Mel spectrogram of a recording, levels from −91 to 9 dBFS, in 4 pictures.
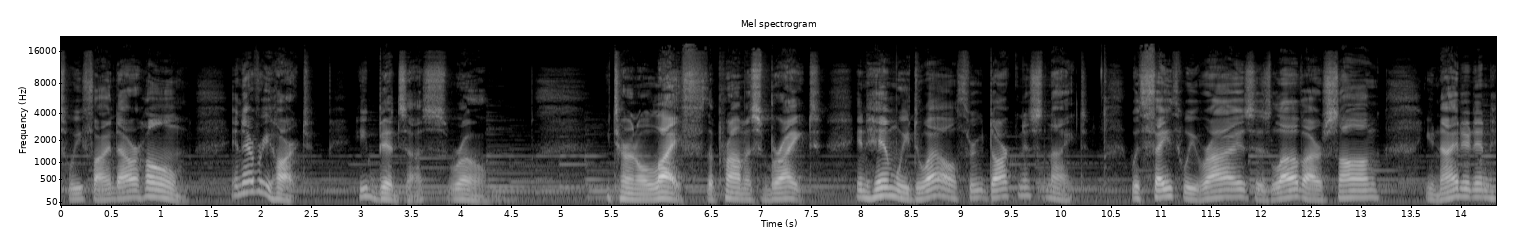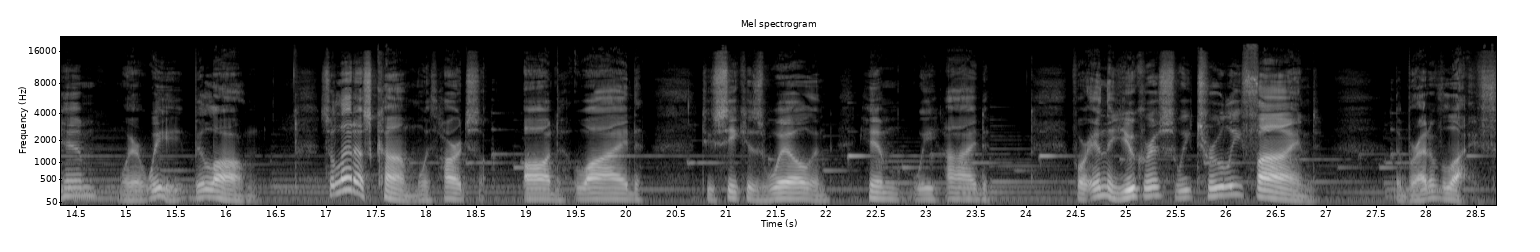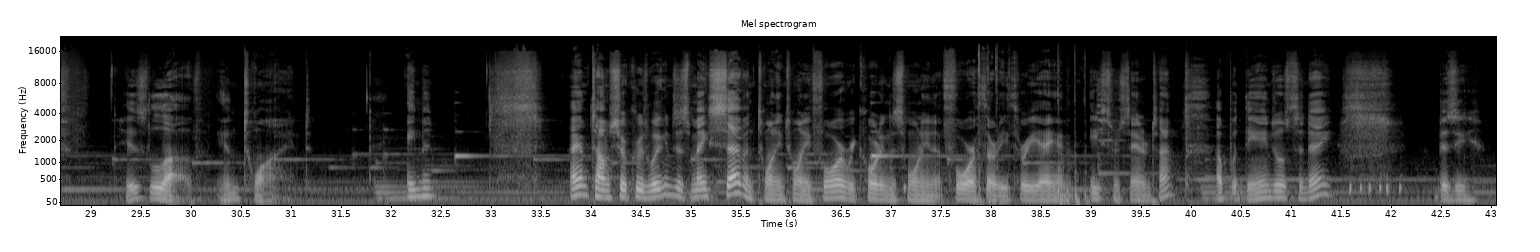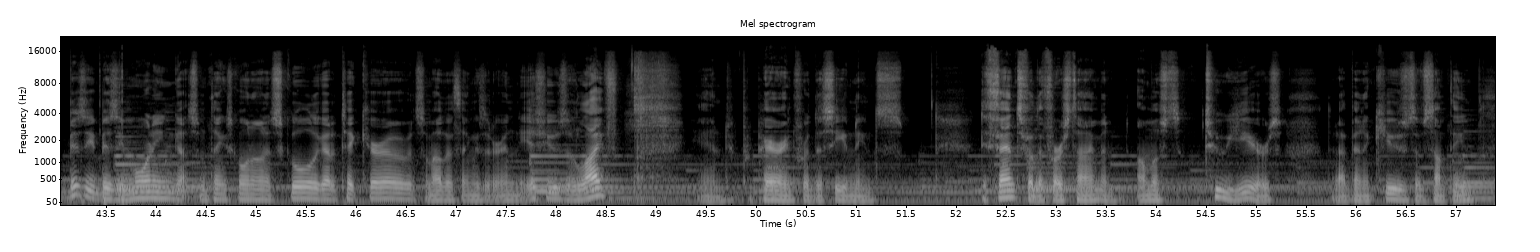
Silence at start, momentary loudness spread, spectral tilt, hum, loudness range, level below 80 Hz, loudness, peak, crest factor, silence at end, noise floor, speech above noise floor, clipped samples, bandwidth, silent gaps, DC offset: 0 s; 19 LU; -5 dB/octave; none; 11 LU; -52 dBFS; -28 LUFS; -4 dBFS; 24 dB; 0 s; -54 dBFS; 26 dB; under 0.1%; 19 kHz; none; under 0.1%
